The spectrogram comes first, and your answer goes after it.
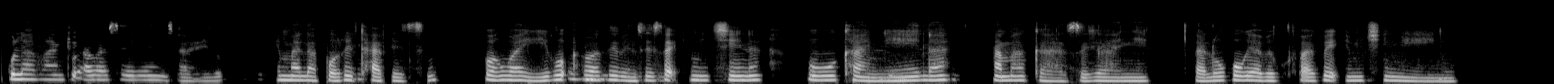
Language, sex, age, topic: North Ndebele, female, 25-35, health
